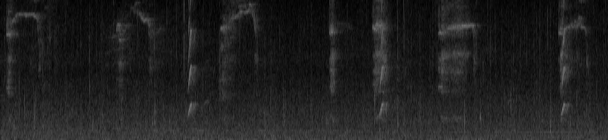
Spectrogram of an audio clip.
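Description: Small birds giving short, high-pitched squeaky calls, about one a second, over a steady hiss of rain.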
